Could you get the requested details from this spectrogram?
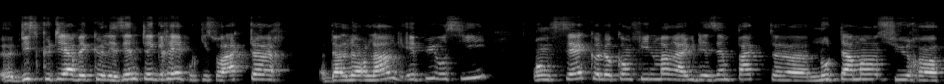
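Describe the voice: At a moderate pace, a man talks at an extremely high pitch with a fairly bright tone and fairly even intonation.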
